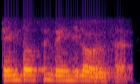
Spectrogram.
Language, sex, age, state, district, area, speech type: Tamil, male, 18-30, Tamil Nadu, Perambalur, rural, conversation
